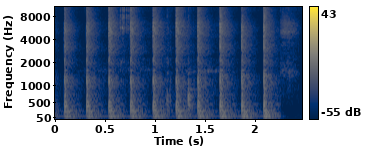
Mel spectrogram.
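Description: About nine evenly spaced knocks on a concrete mould, struck close in a steady quick rhythm, then trailing off into quiet, with no talking.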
